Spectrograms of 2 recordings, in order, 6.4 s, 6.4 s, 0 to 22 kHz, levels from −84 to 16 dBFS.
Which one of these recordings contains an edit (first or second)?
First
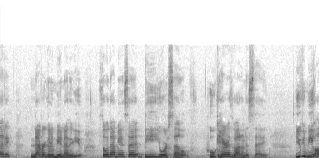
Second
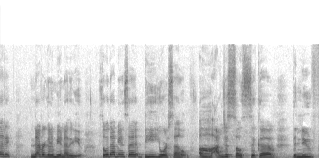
second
